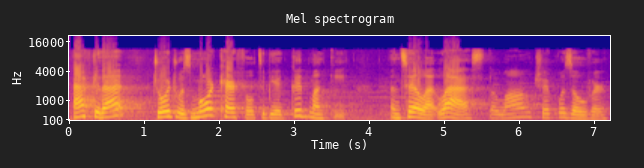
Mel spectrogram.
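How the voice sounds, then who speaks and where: A woman's voice: mid-range voice, measured pace. A woman reading a children's story aloud at storytime, expressively, with playful asides to young listeners. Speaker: volunteer storybook reader. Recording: long echoey reverb, faint music behind.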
